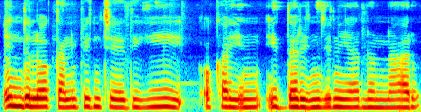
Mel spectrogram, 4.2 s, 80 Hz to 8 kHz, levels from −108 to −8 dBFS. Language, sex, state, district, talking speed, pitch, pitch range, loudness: Telugu, female, Andhra Pradesh, Sri Satya Sai, 115 wpm, 215 Hz, 210-220 Hz, -16 LUFS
